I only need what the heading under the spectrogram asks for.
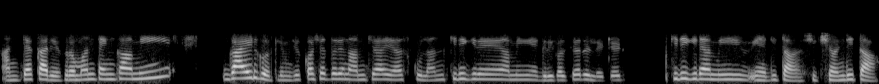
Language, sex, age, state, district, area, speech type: Goan Konkani, female, 18-30, Goa, Ponda, rural, conversation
